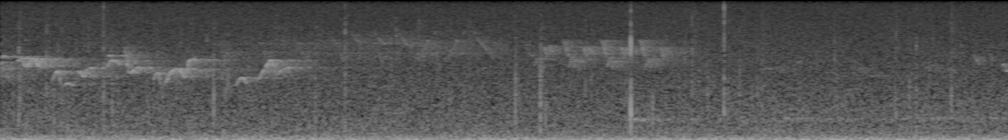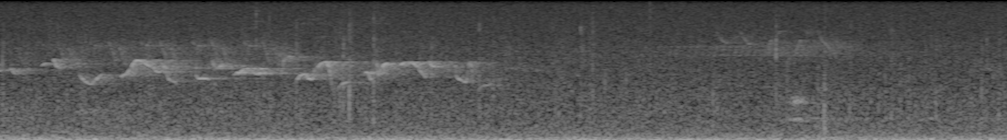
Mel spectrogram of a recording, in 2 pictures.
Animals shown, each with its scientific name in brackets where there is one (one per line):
Ovenbird (Seiurus aurocapilla)
Rose-breasted Grosbeak (Pheucticus ludovicianus)
Chestnut-sided Warbler (Setophaga pensylvanica)
Pine Warbler (Setophaga pinus)
Mourning Warbler (Geothlypis philadelphia)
